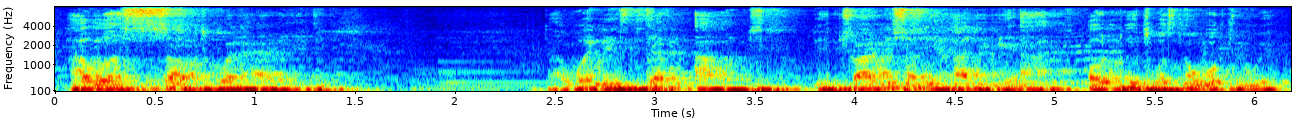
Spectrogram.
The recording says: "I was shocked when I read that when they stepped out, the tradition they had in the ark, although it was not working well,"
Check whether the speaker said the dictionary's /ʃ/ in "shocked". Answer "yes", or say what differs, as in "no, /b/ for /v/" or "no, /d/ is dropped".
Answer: no, /s/ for /ʃ/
